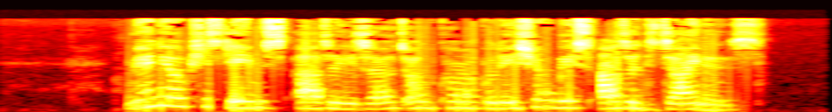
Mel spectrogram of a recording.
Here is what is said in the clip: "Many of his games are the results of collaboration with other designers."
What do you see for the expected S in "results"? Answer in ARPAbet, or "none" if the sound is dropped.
none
